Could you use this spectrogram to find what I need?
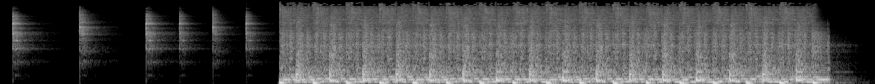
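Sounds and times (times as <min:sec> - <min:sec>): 
guitar riff: 0:02.8 - 0:08.6.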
